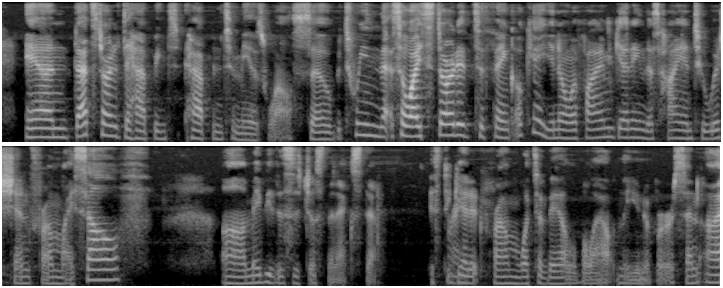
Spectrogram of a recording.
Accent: New York City, New York, United States; I mean, I grew up in the Bronx, New York City. I'm a very down-to-earth person.

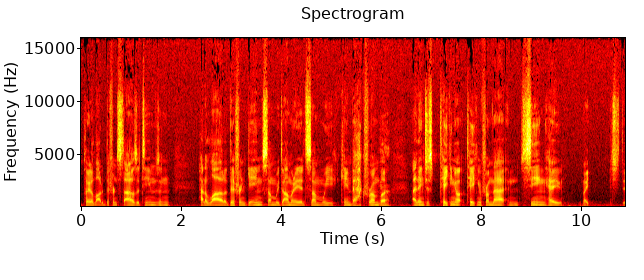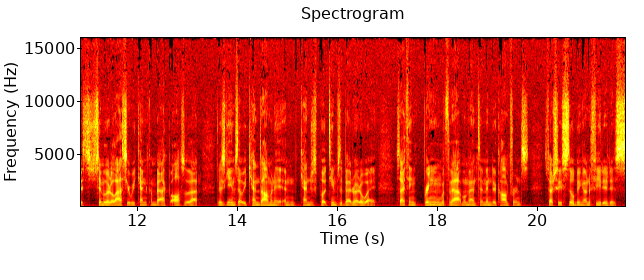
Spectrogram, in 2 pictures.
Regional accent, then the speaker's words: Berwyn, Pennsylvania, United States; Berwyn, Pennsylvania.

